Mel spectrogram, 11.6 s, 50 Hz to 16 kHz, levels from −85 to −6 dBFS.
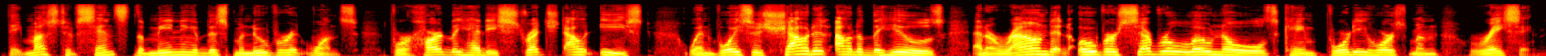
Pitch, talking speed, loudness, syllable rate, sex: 145 Hz, 185 wpm, -20 LUFS, 5.1 syllables/s, male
